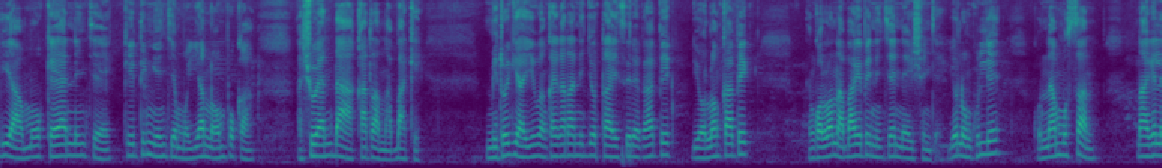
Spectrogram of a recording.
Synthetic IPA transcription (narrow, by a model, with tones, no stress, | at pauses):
di˦a˨mʊ˦kɛ˦ja˦nɪ˦ɲt͡ʃɛ˨kɪ˦tɪ˦ŋe˨˦ɲt͡ʃe˨mɔ˨ja˦nɔ˨˦mpʊ˦kaː˨ | ʃʊ˦ɛ˦nda˦˨ka˦ta˨na˨ba˦kɪ˨ | mi˨to˦k̬i˦a˨je˦wa˨ŋka˦ɪ˦ka˦ta˦nɪ˦d͡ʒo˦ta˦ɪ˨sɪ˦ɾe˨ka˦pɪ˦k | di˨ɔ˨lɔ˦ŋka˦pɪ˦k̚ | ɛ˨ŋɡɔ˨lɔ˦na˨ba˦kɪ˦pɪ˦nɪ˨ɲt͡ʃɛ˦nɛ˨i˨ʃu˨ɲt͡ʃɛ̰˨jo˦lo˨ŋku˦lje˦kʊ˨na˦mʊ˦sa˦˨n | na˨kɪ˦l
